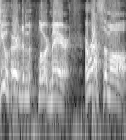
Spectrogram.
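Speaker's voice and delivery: loud, high-pitched angry order; bad-mood constable. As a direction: shout it like an irate constable giving orders. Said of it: "he looks in a particularly bad mood".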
